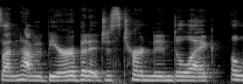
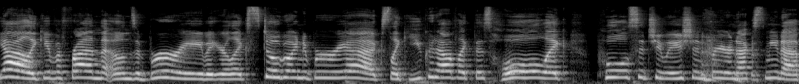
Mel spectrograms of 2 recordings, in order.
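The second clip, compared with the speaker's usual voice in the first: teasing, playful, jokingly mad, high voice; 6 semitones higher than usual. Retelling how a man teased the speaker about skipping a friend's brewery: retelling someone jokingly mad. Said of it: "He's like jokingly mad at me".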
